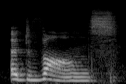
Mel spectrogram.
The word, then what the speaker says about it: advance: INT thank you in Advance Uwaga na Akcent Vans akcentujemy na Vans OK powiedz wąs wąs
